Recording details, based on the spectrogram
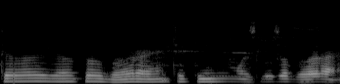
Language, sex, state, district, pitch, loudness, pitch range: Marathi, male, Maharashtra, Nagpur, 130 Hz, -38 LUFS, 125-135 Hz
